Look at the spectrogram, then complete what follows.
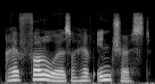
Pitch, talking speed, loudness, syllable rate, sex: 180 Hz, 195 wpm, -16 LUFS, 7.2 syllables/s, female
